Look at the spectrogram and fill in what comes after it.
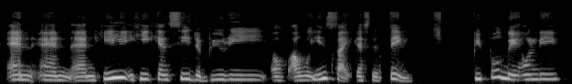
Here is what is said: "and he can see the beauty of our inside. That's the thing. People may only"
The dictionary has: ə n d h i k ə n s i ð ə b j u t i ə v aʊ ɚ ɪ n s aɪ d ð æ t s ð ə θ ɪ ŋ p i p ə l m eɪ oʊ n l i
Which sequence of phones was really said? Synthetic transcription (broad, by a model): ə n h h i k ə n s i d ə b j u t i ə f aʊ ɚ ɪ n s aɪ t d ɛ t s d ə t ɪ ŋ p i p ə l m eɪ oʊ n l i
